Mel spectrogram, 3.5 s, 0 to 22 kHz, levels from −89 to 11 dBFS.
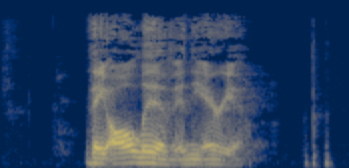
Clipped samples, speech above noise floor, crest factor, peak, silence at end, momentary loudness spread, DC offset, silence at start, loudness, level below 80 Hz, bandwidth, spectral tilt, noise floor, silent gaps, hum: under 0.1%; 51 dB; 18 dB; 0 dBFS; 0.2 s; 12 LU; under 0.1%; 0.85 s; -16 LUFS; -56 dBFS; 16 kHz; -4.5 dB/octave; -66 dBFS; none; none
